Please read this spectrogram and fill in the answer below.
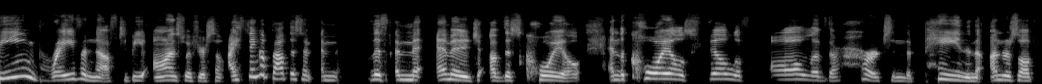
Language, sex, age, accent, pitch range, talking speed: English, female, 30-49, American, 195-265 Hz, 185 wpm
